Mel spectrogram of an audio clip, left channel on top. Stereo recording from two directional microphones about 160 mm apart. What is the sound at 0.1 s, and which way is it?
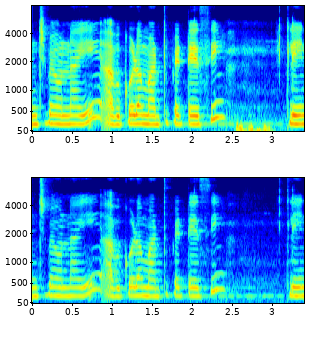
Speech, 20° left (ahead or behind).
